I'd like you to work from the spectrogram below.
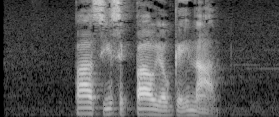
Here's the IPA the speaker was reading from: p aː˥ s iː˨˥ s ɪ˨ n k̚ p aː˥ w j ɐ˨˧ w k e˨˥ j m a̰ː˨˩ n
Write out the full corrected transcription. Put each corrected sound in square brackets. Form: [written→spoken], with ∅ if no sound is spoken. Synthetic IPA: p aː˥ s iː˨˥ s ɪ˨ [n→∅] k̚ p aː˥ w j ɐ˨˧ w k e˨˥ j [m→n] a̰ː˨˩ n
